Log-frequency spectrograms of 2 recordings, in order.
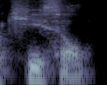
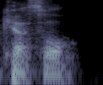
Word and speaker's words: Kiesel: to correct you but it's Carl Kiesel not Kessel oh Kiesel sorry we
